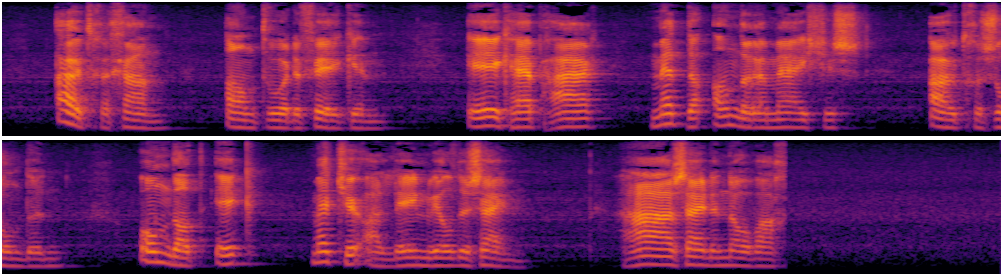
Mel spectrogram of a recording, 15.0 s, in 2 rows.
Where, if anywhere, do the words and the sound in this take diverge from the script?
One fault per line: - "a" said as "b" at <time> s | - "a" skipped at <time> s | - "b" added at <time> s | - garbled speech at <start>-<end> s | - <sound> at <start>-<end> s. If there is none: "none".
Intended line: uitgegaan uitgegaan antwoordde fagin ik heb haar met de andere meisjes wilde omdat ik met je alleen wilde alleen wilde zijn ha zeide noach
- "uitgegaan" skipped at 1.3 s
- "wilde" said as "uitgezonden" at 6.9 s
- "alleen wilde" skipped at 11.0 s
